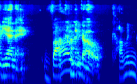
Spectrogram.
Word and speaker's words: Viene: Did I pronounce Viene, it? yes. Viene.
